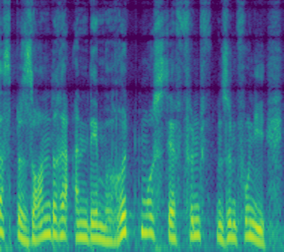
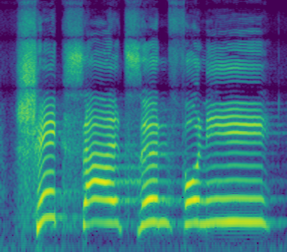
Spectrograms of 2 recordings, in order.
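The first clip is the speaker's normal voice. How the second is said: very high, loud shouted word; 12 semitones higher, 5 dB louder than usual. Answering someone who asked what was said, shouting.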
